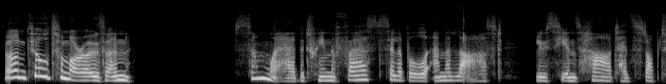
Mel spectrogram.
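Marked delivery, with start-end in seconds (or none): 0.0-1.3 shopkeeper's greeting. Acted. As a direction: call out a friendly good day. Shopkeeper calls after her.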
